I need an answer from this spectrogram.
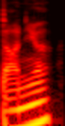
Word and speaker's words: Denia: And obviously it sounds like her name is Denya, but I know in the JP and CN language, and I think KR language as well, that it's pronounced as Danya, like Das Vidanya, Danya.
